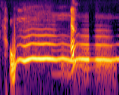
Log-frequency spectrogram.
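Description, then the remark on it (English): A person imitates a dog's howl, holding one long, steady, mournful wail for a couple of seconds with a brief breathy catch in the middle, fairly loud. “We'll have a howling good time.”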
